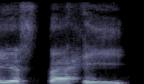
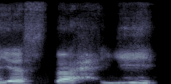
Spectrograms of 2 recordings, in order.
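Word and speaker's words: يستحيي: Jadi seakan-akan kalau kita tidak mengaji itu bacanya innallaha la yastahi. Nah, tapi yang sebenarnya adalah yastahyi.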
